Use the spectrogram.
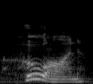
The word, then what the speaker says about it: Huan: on it's not yeah so who on it's two syllables and Juan is one syllable um so Juan is a Spanish name huan is the the name of the big wolf hound that died to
